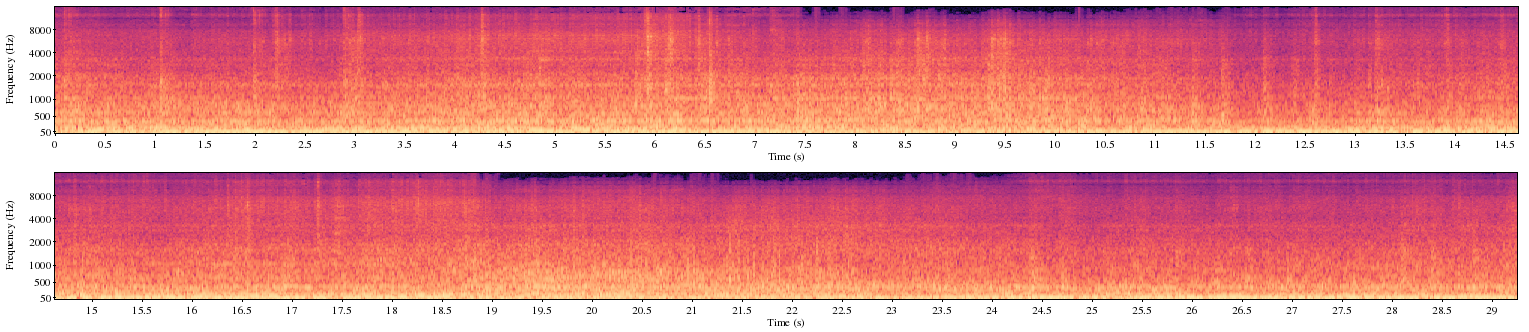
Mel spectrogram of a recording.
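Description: Kurobe Gorge Railway narrow-gauge trolley train running along its track, heard from the driver's cab: a loud, steady rumble of wheels on rail, with scattered clicks through the first ten seconds or so.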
